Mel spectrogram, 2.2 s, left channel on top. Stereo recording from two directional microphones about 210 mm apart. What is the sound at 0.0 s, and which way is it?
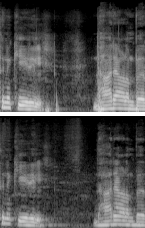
Speech, 30° left (ahead or behind).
